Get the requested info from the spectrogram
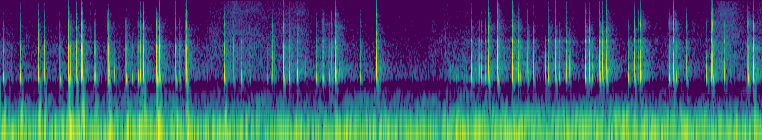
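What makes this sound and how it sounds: A plastic board shaped like a shirt is tapped with the fingernails for ASMR. Quick, crisp clicky taps come in rapid bursts with short pauses between them, each dying away almost instantly. They sit over a faint, steady low hum.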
